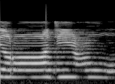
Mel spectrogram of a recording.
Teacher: जो हर्फ आयन है वो हमजा ना बने, वो आयन ही रहे, उसको हम हलक से अदा करेंगे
